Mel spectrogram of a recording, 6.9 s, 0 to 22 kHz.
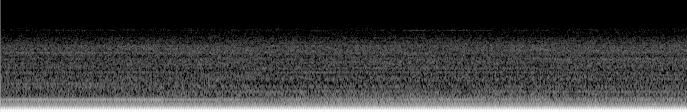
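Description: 2016 Subaru WRX's turbocharged 2.0-litre flat-four idling steadily through a stock header, Cobb catted J-pipe and Cobb titanium cat-back exhaust: an even, low drone that holds one pitch throughout.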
